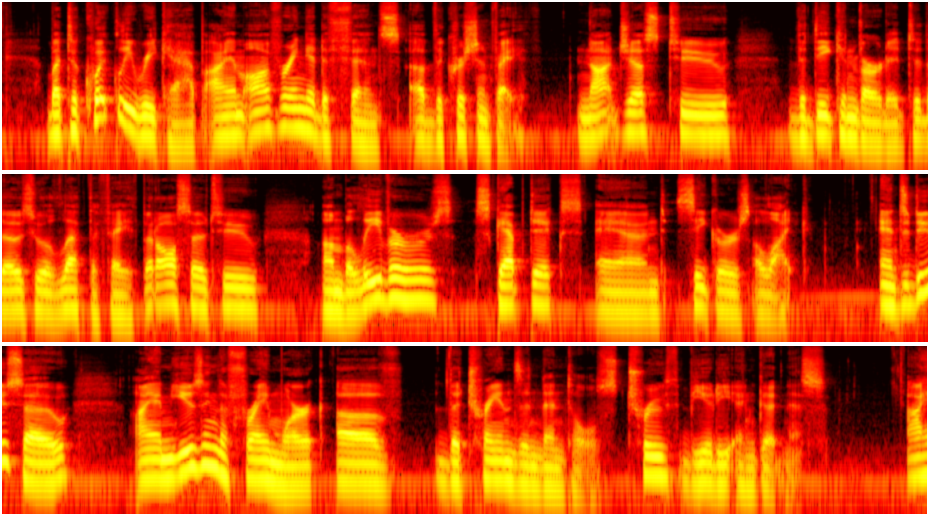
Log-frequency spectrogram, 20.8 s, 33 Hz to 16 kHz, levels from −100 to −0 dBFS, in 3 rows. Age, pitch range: 30-49, 100-125 Hz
